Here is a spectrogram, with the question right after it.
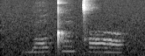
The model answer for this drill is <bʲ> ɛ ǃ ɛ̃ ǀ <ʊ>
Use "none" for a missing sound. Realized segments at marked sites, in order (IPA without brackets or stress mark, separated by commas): b, ɔ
